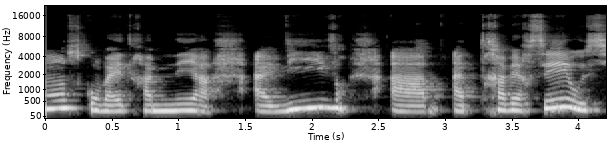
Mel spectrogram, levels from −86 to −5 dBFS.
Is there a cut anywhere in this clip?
no; 0 cuts

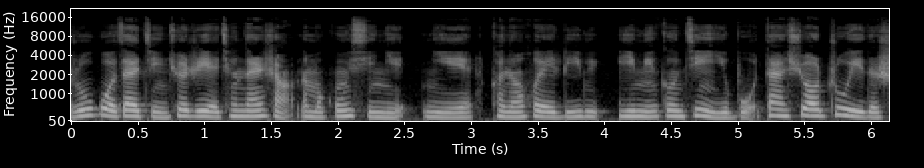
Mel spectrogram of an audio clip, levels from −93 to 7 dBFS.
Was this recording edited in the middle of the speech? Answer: yes; 1 cut; at 3.1 s

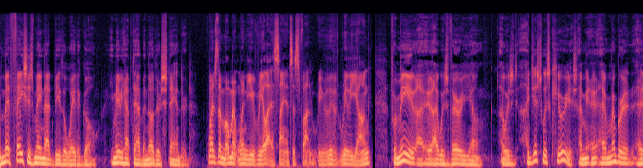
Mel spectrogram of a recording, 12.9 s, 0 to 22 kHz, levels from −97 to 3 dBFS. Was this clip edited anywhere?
no; 0 cuts

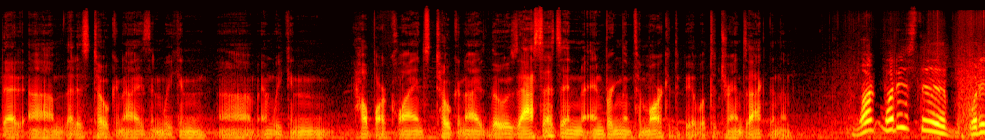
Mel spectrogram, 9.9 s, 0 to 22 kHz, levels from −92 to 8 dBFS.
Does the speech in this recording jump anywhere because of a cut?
no; 0 cuts

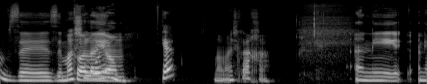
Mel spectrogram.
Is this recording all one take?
yes; 0 cuts

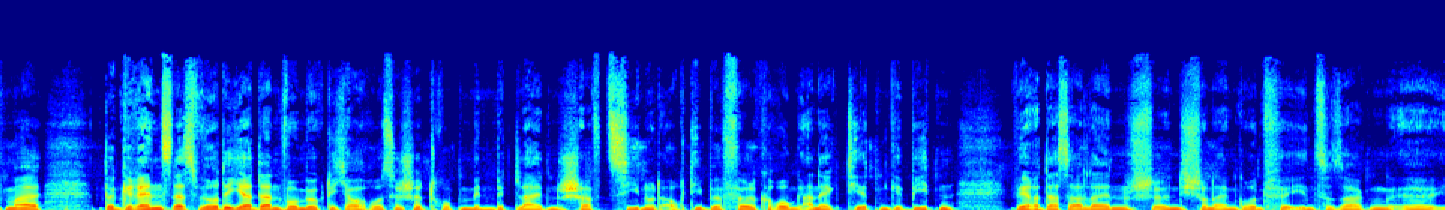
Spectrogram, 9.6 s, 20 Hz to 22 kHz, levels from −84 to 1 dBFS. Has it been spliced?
yes; 2 cuts; at 1.1 s, 5.3 s

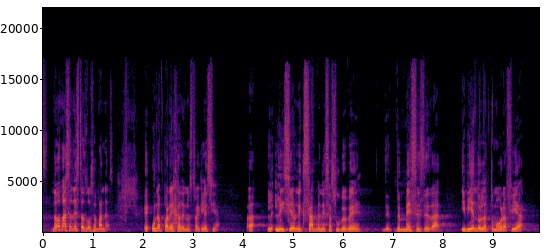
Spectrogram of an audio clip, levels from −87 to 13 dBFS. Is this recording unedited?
no; 1 cut; at 8.3 s

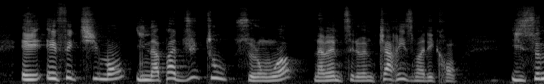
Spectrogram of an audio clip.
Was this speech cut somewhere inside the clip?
yes; 3 cuts; at 1.3 s, 3.1 s, 3.4 s

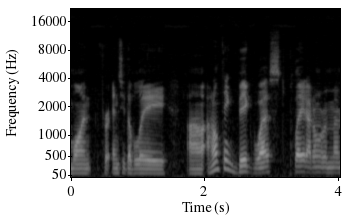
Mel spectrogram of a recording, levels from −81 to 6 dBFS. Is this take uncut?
yes; 0 cuts

